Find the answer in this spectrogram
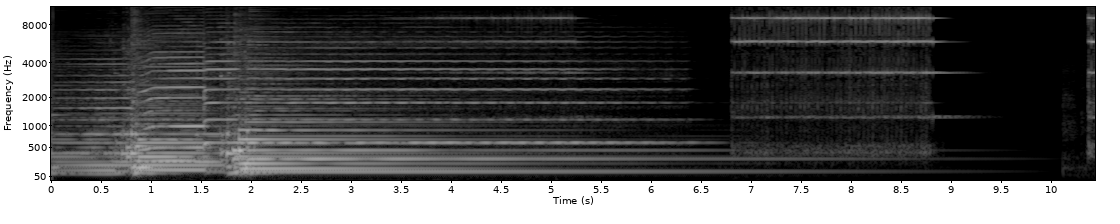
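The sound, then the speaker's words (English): A loud electronic phone ring with bright, tonal chimes: a couple of sharp struck notes that ring out and slowly decay, followed by a shorter buzzing burst that cuts off abruptly. “Oh, shoot, my phone.”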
